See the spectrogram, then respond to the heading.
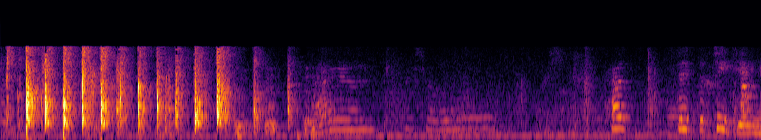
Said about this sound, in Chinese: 就单单这一段，大家都可以给我拍拍手吧，对啊。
